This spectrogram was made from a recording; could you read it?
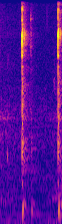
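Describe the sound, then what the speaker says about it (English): Two quiet, crisp keystrokes on a computer keyboard, about half a second apart, tapped while entering a terminal command during a Debian setup. "So I'm typing sudo apt"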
